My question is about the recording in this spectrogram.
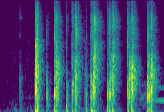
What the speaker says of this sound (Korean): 그리고 박수 시작할까요?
